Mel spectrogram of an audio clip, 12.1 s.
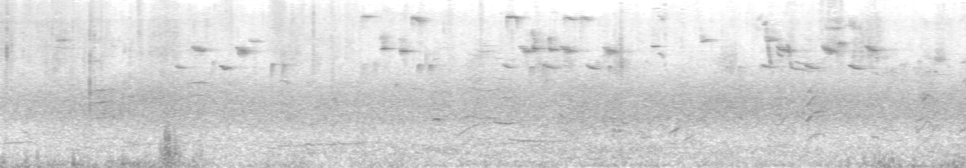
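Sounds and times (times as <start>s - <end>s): outdoor background noise: 0.0s - 12.0s
small songbirds chirping: 1.8s - 11.9s.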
